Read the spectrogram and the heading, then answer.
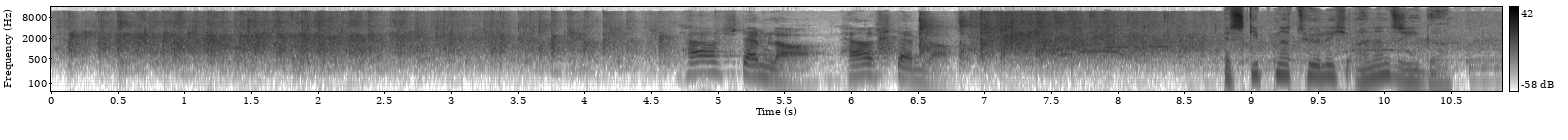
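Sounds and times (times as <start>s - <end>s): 
loud audience applause voting for a contestant at a philosophy debate event: 0.0s - 4.7s, 6.8s - 10.5s
speech: 4.8s - 6.8s, 8.8s - 10.7s.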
